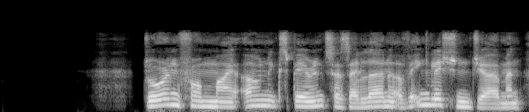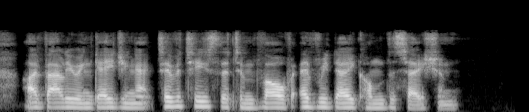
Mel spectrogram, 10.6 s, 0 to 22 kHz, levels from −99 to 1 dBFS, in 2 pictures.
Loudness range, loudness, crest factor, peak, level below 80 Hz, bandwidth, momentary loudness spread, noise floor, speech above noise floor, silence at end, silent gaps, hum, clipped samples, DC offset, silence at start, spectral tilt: 4 LU; -18 LUFS; 16 dB; -2 dBFS; -58 dBFS; 8 kHz; 9 LU; -51 dBFS; 34 dB; 0.7 s; none; none; under 0.1%; under 0.1%; 1.45 s; -5.5 dB/octave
